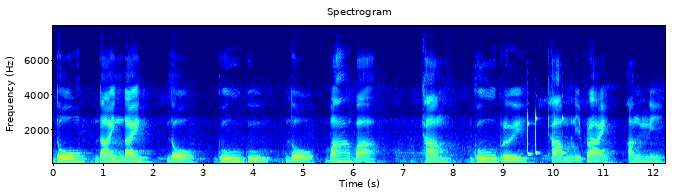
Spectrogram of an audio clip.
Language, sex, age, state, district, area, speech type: Bodo, male, 45-60, Assam, Kokrajhar, urban, read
